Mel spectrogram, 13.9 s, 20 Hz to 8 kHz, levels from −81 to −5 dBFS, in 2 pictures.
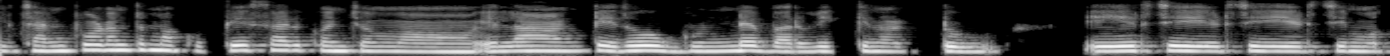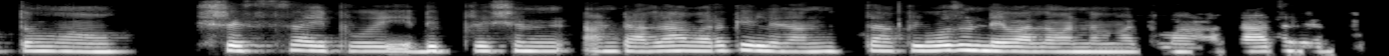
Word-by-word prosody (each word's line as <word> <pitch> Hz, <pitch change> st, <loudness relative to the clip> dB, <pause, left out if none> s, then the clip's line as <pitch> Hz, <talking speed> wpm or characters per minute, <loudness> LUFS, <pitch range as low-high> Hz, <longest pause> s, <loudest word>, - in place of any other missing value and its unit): చనిపోవడంతో 250 Hz, +4 st, +2 dB
మాకు 235 Hz, -1 st, -2 dB
ఒకేసారి 240 Hz, +2 st, -1 dB
కొంచెం 215 Hz, -1 st, 0 dB, 0.2 s
ఆహ్, 190 Hz, -1 st, -1 dB
ఎలా 215 Hz, +2 st, 0 dB
అంటే 215 Hz, +2 st, -2 dB
ఏదో 225 Hz, -, +3 dB, 0.3 s
గుండె 210 Hz, +2 st, +1 dB
బరివెక్కినట్టు. 200 Hz, 0 st, -2 dB, 0.8 s
ఏడ్చి, 220 Hz, +1 st, +3 dB
ఏడ్చి, 210 Hz, +1 st, -1 dB, 0.2 s
ఏడ్చి, 205 Hz, +1 st, -4 dB
మొత్తము 205 Hz, +2 st, -2 dB, 0.7 s
స్ట్రెస్సయిపోయి 225 Hz, -2 st, 0 dB, 0.2 s
డిప్రెషన్ 215 Hz, +1 st, 0 dB, 0.3 s
అంటే 205 Hz, +1 st, -1 dB
అలా 215 Hz, +2 st, +1 dB
వరకెళ్ళాను. 225 Hz, -2 st, +2 dB
అంత 200 Hz, +3 st, -2 dB
క్లోజ్ 230 Hz, +2 st, +5 dB
ఉండేవాళ్ళమన్నమాట 190 Hz, -4 st, +1 dB, 0.2 s
మా 180 Hz, -, 0 dB, 0.3 s
తాతగారితొ. 200 Hz, -1 st, -2 dB
215 Hz, 105 wpm, -18 LUFS, 200-225 Hz, 0.8 s, క్లోజ్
